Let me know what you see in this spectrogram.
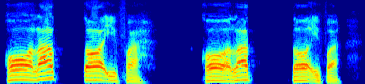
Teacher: Taknya bertemu dengan to, berarti taknya nggak dibaca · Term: huruf mati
